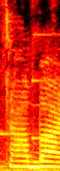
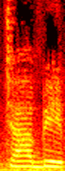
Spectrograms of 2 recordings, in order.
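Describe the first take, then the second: First: The word ends in an 'ai' glide. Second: The word ends in a plain 'e' vowel. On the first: The speaker calls it right. "yang benar tuh cabai" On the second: The speaker calls it wrong. "Ini lagi cabe"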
